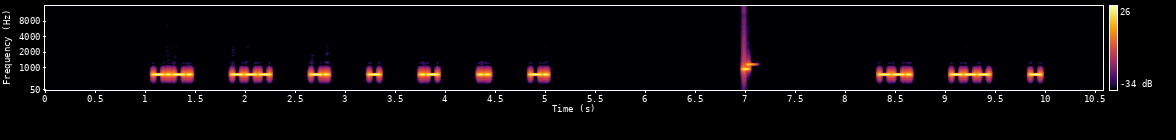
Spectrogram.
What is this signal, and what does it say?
Morse code, heard as a keyed tone, about 34 wpm, spaced as for 16 wpm, 690 Hz. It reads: CONTAIN GOT
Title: 4x Character Spacing - Top 500 Words - 35wpm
